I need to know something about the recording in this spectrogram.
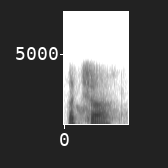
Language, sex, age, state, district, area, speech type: Sindhi, male, 18-30, Delhi, South Delhi, urban, conversation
